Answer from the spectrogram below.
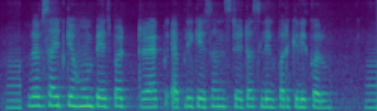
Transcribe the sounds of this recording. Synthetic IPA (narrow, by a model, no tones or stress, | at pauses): ʋebsaːɪʈkeɦoːmpeːd͡ʒpɐɾʈɾɛːkɛːplikeːʃənsʈeːʈəslɪ̃ŋk̚pɐɾklɪkːɐɾoː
